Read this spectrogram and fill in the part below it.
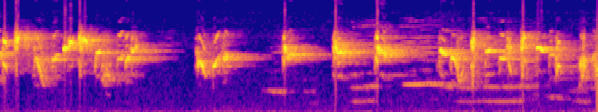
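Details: Sooty-headed bulbul in long, rapid 'ropel panjang' style song, meant as a lure to make other bulbuls sing along. Chattering, bubbly phrases of mixed whistles and squawky notes, broken by short pauses near one and two seconds.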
